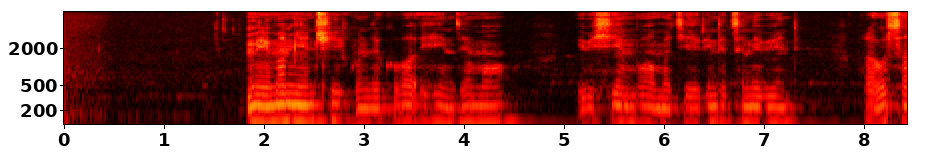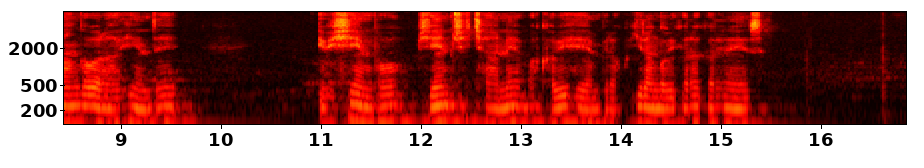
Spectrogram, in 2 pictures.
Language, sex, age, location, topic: Kinyarwanda, male, 18-24, Huye, agriculture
